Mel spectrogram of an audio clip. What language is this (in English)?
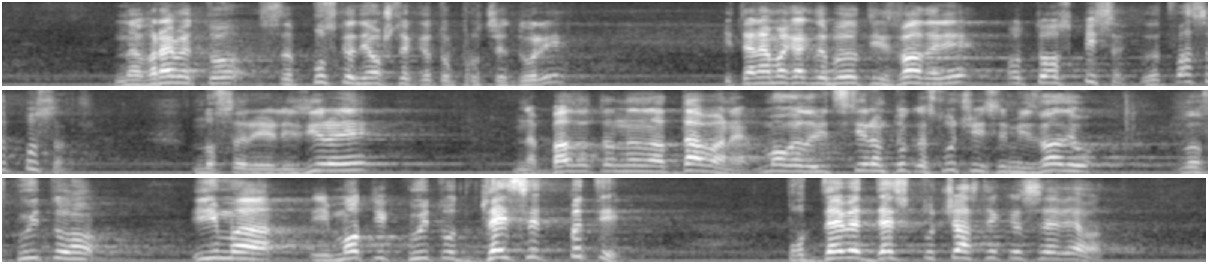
Bulgarian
